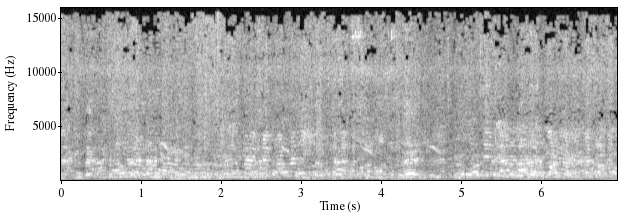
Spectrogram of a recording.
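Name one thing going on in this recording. A crowd of men and women talk over each other outdoors.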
